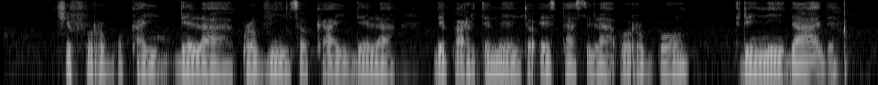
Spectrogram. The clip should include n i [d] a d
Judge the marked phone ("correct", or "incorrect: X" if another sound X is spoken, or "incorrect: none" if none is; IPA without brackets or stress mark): correct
